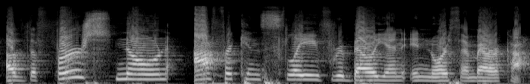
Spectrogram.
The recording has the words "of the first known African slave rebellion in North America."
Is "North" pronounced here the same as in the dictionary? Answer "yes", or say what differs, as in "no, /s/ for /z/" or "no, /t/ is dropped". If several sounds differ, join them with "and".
yes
